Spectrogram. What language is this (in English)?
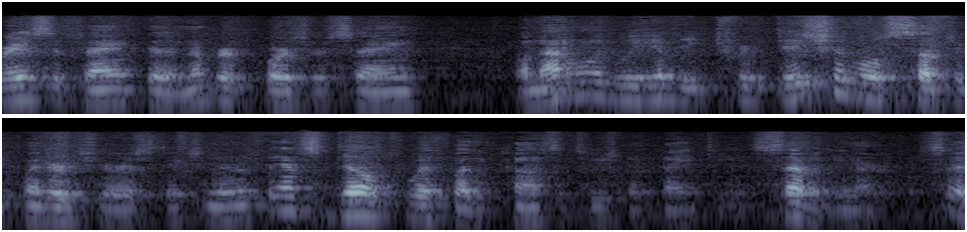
English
